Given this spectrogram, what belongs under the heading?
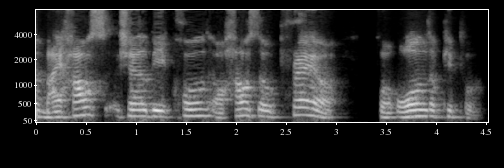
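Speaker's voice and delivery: very slow, word-by-word English reading.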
